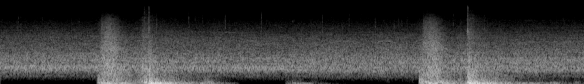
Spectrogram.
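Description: Heavy blows land with loud thuds.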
